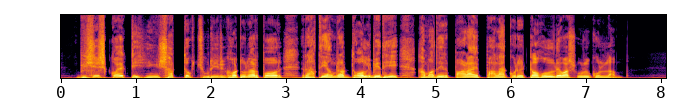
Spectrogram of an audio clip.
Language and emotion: Bengali, fearful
